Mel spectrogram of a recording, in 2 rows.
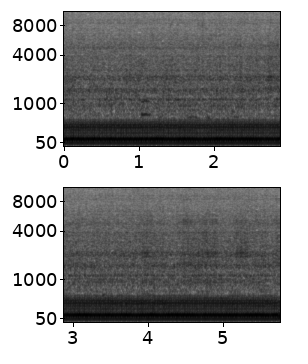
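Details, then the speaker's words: Honda CB700 Nighthawk S project bike starting on its own newly charged battery, running about a minute before fuel ran out: deep, even idle with steady low hum, no knocks or misses; normal idle. "as you would have seen earlier the bike now starts up off its own uh battery which is fantastic"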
